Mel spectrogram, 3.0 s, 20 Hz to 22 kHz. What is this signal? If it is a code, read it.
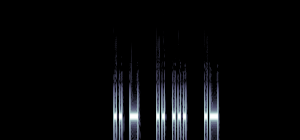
Morse code, heard as a keyed tone, about 44 wpm, 700 Hz. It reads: IT IS A
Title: Sets of 3 Words 45wpm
